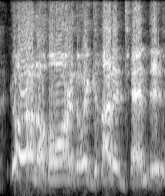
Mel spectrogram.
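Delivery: high, loud laughing proclamation; laughing shout. Acted. Host mock-proclaims the proper shipping route, laughing and loud. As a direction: bellow it while cracking up.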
